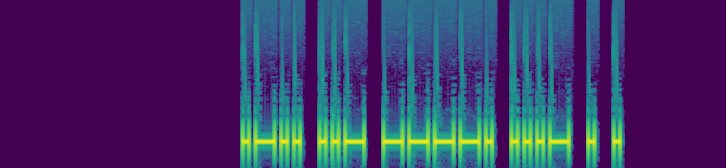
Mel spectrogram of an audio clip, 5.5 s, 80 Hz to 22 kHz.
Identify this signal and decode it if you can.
Morse code, heard as a keyed tone, about 25 wpm, 700 Hz. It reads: LU9VEE
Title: DXCC-100 Call Signs - 6 Characters - 25wpm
